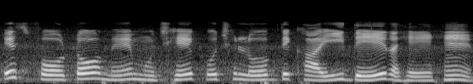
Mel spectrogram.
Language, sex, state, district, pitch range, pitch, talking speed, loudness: Hindi, female, Madhya Pradesh, Katni, 210-240 Hz, 220 Hz, 125 wpm, -15 LUFS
